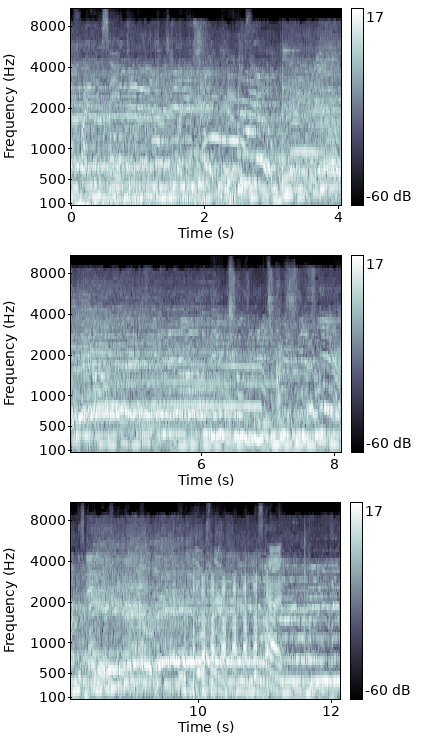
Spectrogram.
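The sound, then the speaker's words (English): A dense, noisy concert crowd at Red Rocks roars and chatters continuously, with a man's voice shouting out above the din at times, loud throughout. “It's like, who's this guy in the crowd like yelling towards us?”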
